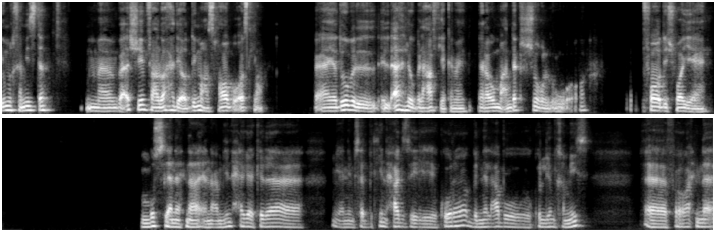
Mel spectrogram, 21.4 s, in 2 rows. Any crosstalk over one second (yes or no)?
no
